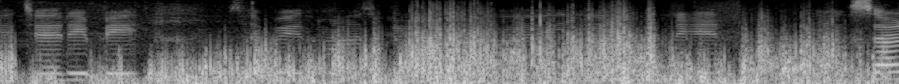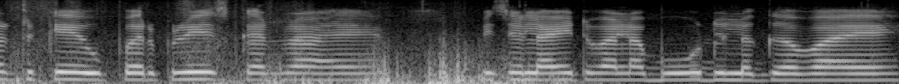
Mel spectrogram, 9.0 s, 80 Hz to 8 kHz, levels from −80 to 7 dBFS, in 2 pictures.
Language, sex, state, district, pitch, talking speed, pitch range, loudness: Hindi, female, Rajasthan, Bikaner, 230 Hz, 120 wpm, 225-235 Hz, -15 LUFS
